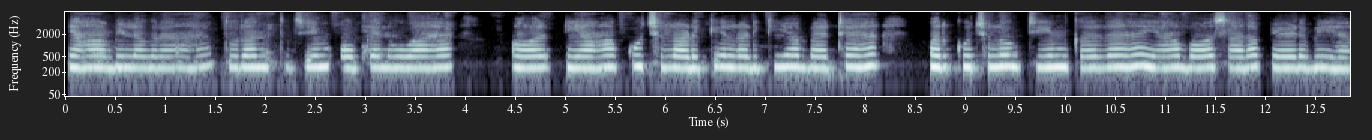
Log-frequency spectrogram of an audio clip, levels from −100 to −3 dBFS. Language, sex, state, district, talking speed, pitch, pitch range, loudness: Hindi, female, Bihar, Gopalganj, 135 wpm, 265 Hz, 255-275 Hz, -20 LUFS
